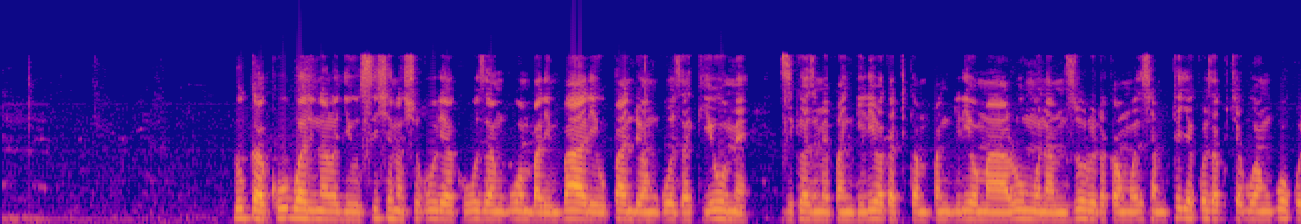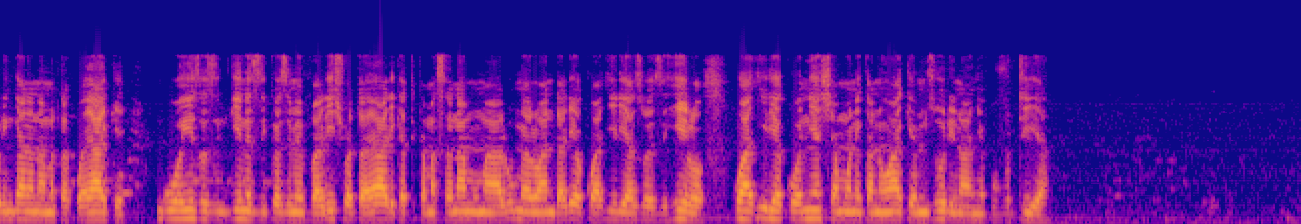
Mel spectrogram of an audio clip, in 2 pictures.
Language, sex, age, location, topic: Swahili, male, 25-35, Dar es Salaam, finance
